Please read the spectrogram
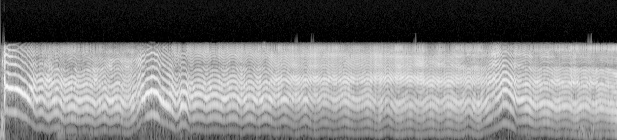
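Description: A young man's voice holding one long sung note with a wide, fast vibrato. The note slides down at the start, swoops up about a second and a half in, and falls away at the end.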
